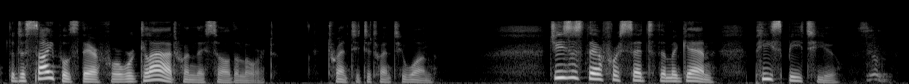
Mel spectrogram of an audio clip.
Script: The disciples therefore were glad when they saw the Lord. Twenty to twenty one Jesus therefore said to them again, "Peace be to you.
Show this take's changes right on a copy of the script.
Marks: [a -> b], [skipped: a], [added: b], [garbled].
The disciples therefore were glad when they saw the Lord. Twenty to twenty one Jesus therefore said to them again, "Peace be to you.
